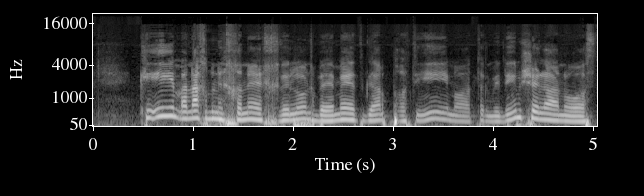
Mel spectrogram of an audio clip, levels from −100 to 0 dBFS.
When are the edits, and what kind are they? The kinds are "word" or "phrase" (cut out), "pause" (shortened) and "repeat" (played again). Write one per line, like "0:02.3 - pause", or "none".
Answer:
0:01.2 - word
0:01.9 - word
0:02.2 - word
0:02.9 - phrase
